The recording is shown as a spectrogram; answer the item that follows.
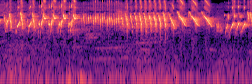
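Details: Melodious canary song that attracts the opposite sex: quick chirps give way to a long, fast buzzy roll of repeated notes, then more rapid trills and sweeping whistles, loud and continuous.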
